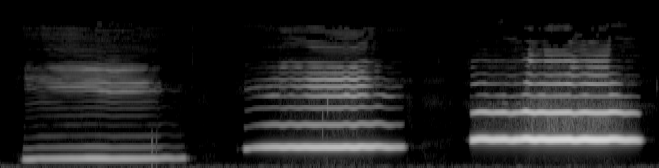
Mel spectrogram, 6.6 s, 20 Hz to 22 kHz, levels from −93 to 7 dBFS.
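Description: Throughout, the music sounds dull and granular, with a gurgling edge; this is likely MP2 compression, with upper sub-bands dropped at what sounds like about 80 kbps. At 1.51–1.56 s and again at 3.19–3.27 s, brief bursts of noise blips appear: DAB burbling, where a few bit errors corrupted sub-band data for two or three frames.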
